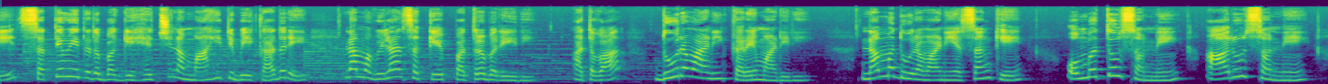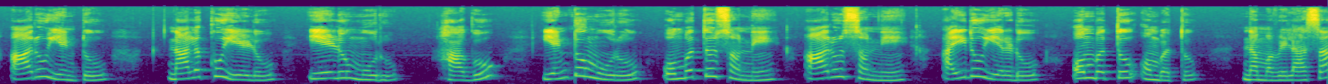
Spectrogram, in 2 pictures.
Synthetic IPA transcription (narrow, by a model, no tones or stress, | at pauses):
esɐt̪jɐʋɛːd̪ɐd̪ɐbɐɡːe̞ɦet͡ʃːinɐmaːɦit̪ibɛːkaːd̪ɐɾe̞nɐmːɐʋiɭaːsɐkːe̞pɐt̪ɾɐbɐɾejiɾiɐt̪ʰɐʋaːd̪uːɾɐʋaːɳikɐɾe̞maːɽiɾi | nɐmːɐd̪uːɾɐʋaːɳijɐsɐŋkʰe̞ | ombɐt̪ːusonːe̞aːɾusonːe̞aːɾueɳʈu | naːlɐkːueːɭu | eːɭumuːɾu | haːɡuː | eɳʈumuːɾu | ombɐt̪ːusonːeaːɾusonːe̞ɐjd̪uɛɾɐɽu | ombɐt̪ːuʔombɐt̪ːu | nɐmːɐʋiɭaːsɐ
